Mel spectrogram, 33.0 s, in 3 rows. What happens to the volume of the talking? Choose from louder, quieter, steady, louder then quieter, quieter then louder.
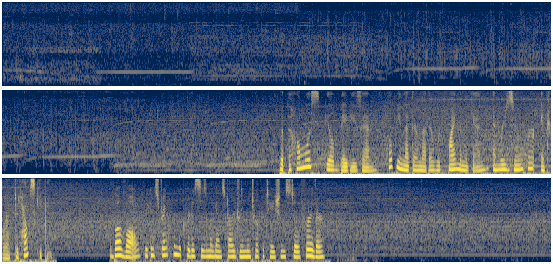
steady.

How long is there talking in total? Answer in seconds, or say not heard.
11 s.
